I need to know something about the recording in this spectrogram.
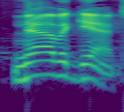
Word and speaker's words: Navigant: How do you pronounce that? Navigant.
